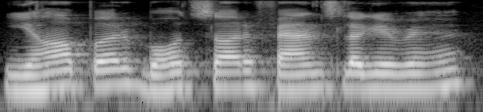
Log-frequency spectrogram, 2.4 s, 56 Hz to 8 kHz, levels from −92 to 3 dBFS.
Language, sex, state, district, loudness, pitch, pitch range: Hindi, male, Jharkhand, Ranchi, -16 LUFS, 160 Hz, 155-175 Hz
